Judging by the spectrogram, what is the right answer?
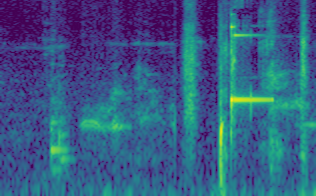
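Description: A short phone message notification tone rings out as a bright, clear electronic chime lasting about half a second, preceded by a few faint clicks and soft plops in an otherwise quiet room.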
